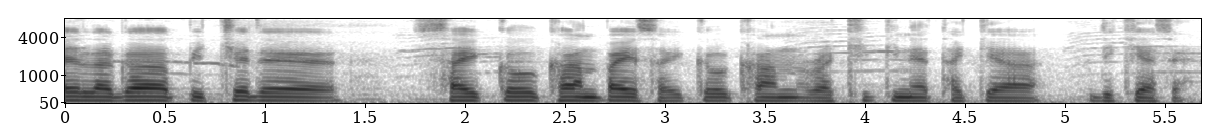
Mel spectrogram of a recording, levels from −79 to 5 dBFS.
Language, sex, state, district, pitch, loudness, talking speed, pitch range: Nagamese, male, Nagaland, Kohima, 125 Hz, -17 LUFS, 125 wpm, 115-130 Hz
